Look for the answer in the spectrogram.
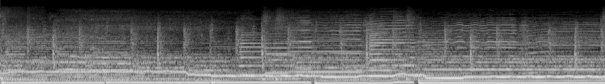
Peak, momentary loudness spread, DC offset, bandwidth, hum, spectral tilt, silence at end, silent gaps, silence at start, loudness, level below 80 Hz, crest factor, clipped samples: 0 dBFS; 3 LU; under 0.1%; 12.5 kHz; none; -6.5 dB/octave; 0 s; none; 0 s; -12 LUFS; -16 dBFS; 10 dB; under 0.1%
